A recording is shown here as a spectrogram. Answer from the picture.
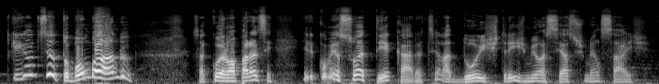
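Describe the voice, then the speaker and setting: In an animated tone, a man talks fairly quickly, his loudness swinging widely. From Petrópolis, Rio de Janeiro state, Brazil. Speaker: 3D graphic artist. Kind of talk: casual chat.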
